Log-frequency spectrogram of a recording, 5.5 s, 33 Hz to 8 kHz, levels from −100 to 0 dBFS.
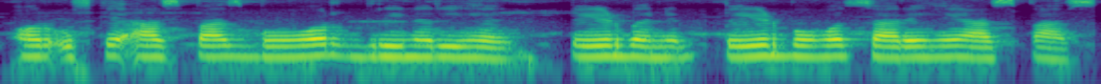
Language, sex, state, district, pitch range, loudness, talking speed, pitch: Hindi, female, Maharashtra, Mumbai Suburban, 190-200 Hz, -16 LUFS, 150 wpm, 200 Hz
